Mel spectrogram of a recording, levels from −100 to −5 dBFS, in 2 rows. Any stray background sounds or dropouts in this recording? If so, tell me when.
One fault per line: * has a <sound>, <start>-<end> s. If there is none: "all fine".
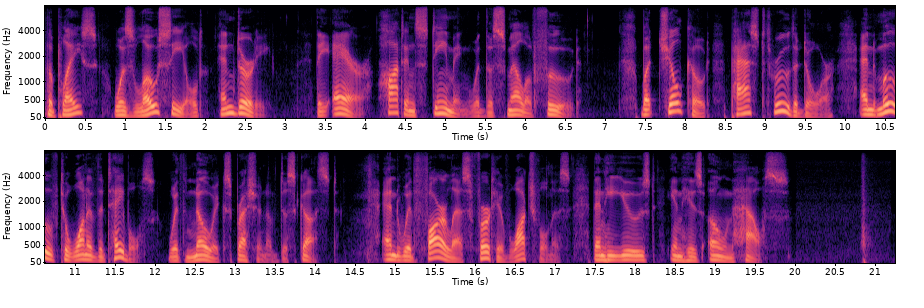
* has a whoosh, 20.8-21.1 s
